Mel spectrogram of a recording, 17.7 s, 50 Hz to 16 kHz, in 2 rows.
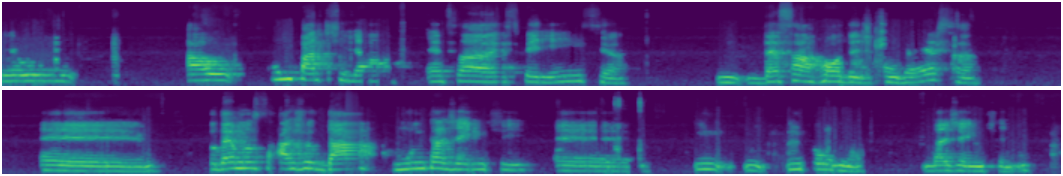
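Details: Aphasia after a stroke in December 2016 in a woman, about three and a half years post-onset, still finding figurative language difficult and needing slow speech from others; aphasia.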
